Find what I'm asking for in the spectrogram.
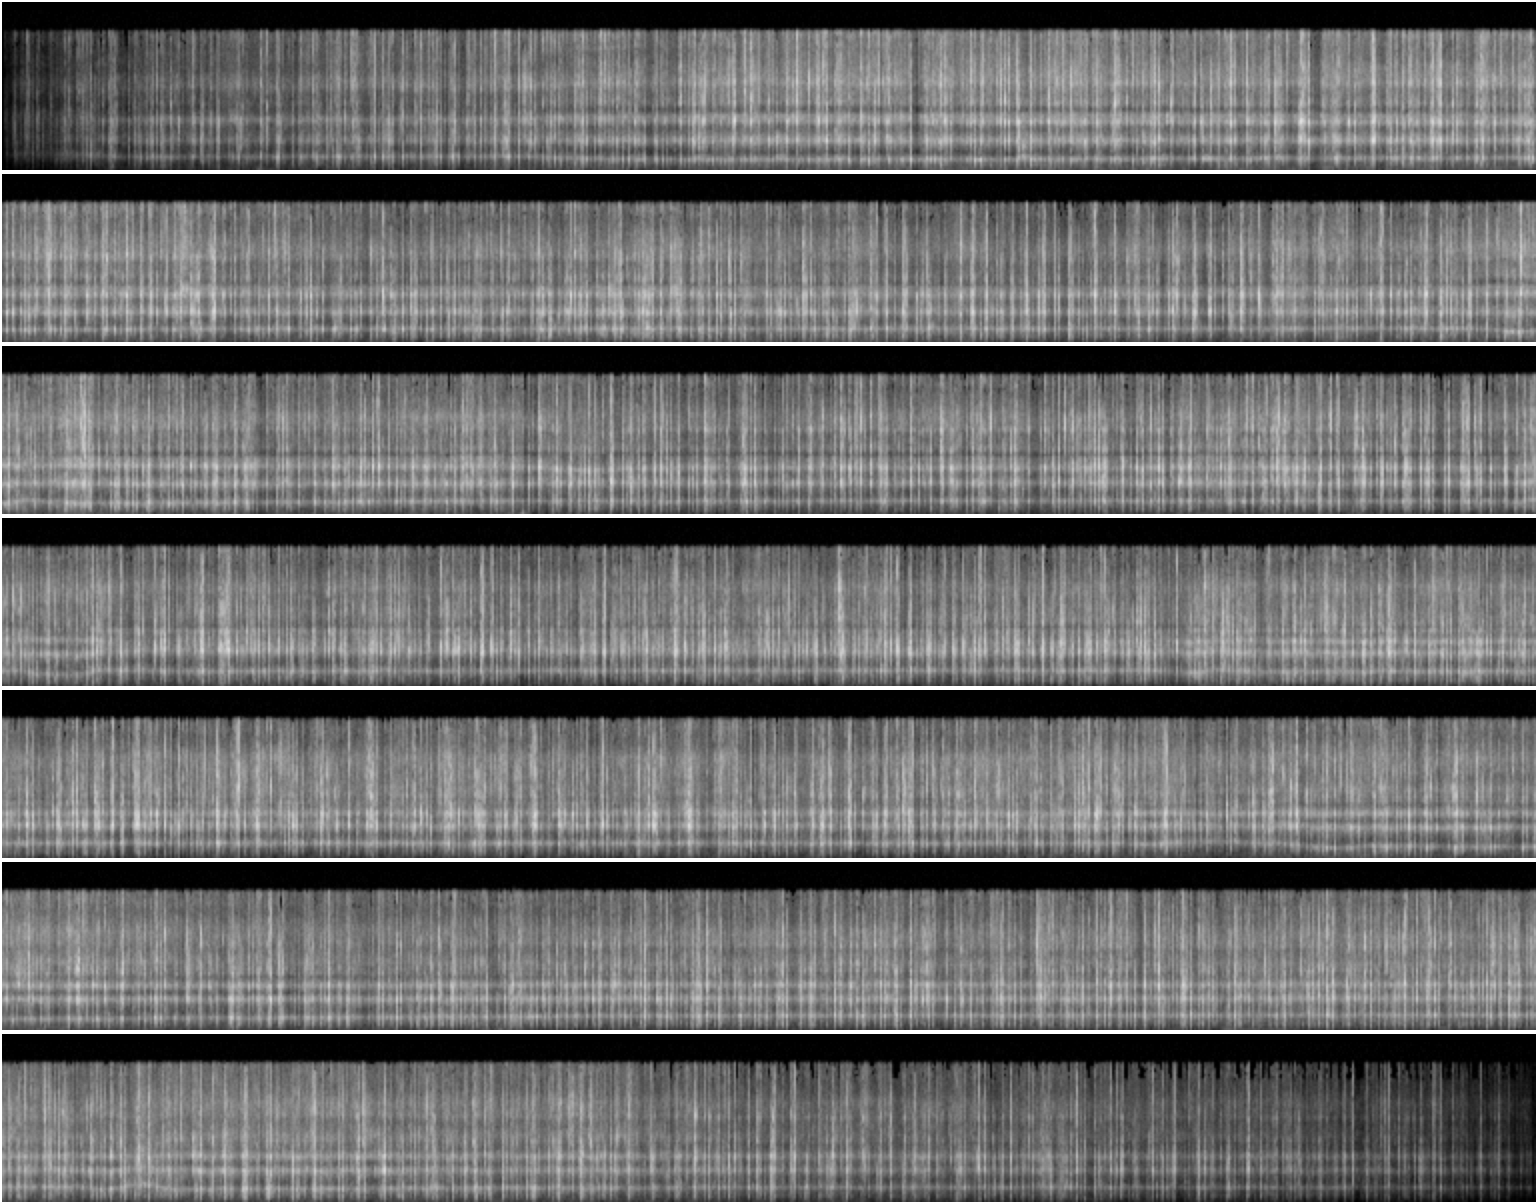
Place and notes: Bogart Hall, Ithaca, NY, USA - Icicle Drip (Omindirectional)
Dripping Icicles by Bogart Hall. Recorded with an Omnidirectional mic that was shielded from the water by cold hands.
